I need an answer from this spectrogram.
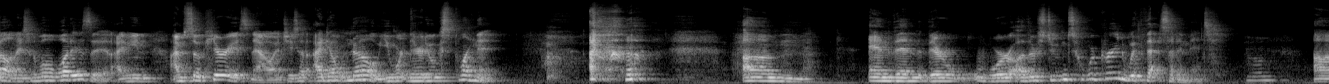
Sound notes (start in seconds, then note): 5.4 chuckles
